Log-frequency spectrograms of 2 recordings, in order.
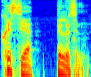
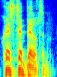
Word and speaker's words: Chrysta Bilton: wrong again is uh chrisa biltin is is it biltin or bin it's Christa B there you go Christa Bilton Christa I do apologize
